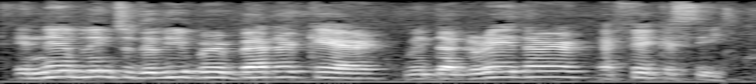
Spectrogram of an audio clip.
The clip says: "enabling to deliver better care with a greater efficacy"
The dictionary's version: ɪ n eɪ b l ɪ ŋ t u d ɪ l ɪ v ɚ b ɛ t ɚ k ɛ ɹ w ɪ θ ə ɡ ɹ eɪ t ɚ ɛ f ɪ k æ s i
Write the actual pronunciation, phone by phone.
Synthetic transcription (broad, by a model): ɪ n eɪ b l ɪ ŋ t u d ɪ l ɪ b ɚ b ɛ t ɚ k ɛ ɹ w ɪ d ə ɡ ɹ eɪ t ɚ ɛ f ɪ k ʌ s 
